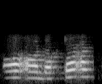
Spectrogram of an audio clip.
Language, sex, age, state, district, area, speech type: Assamese, female, 30-45, Assam, Morigaon, rural, conversation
